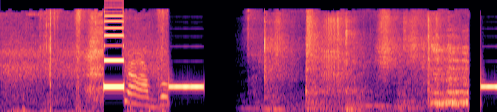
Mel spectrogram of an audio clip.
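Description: Censor bleeps: a steady, high-pitched beep tone cuts in three times, short and loudest about a second in, again just after, and once more at the very end. A quick falling tone follows the first bleep, and low muffled noise fills the gap before the last one.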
